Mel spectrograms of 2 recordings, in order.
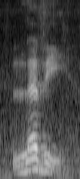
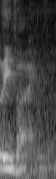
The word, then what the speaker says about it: Levi: Levi, not Levi. Levi. Levi is how this name is pronounced biblically. So in the United States, we say Levi, kind of like the brand name for the jeans, Levi's. The rest of the world, however, and in the biblical accounts, the proper pronunciation is Levi.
